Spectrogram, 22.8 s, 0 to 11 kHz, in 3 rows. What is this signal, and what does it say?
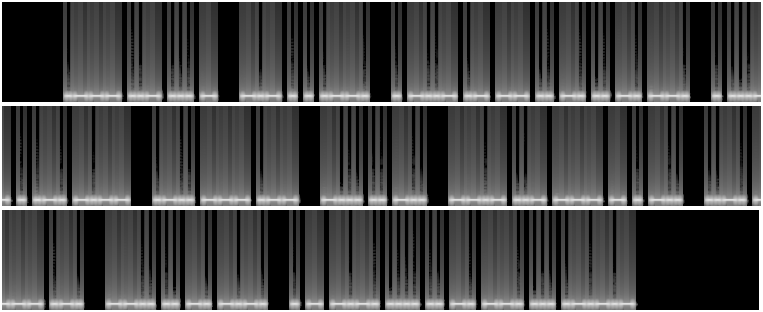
Morse code, heard as a keyed tone, about 30 wpm, 700 Hz. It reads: JUST KEEP EXAMINING EVERY LOW BID QUOTED FOR ZINC ETCHINGS.
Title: Pangram Challenge v2 - 30wpm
